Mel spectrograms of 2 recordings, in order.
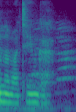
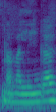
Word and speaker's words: Namalenga: My surname is Namalenga." This man mispronounced it, or like he didn't see properly and he read it as Namatenga.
